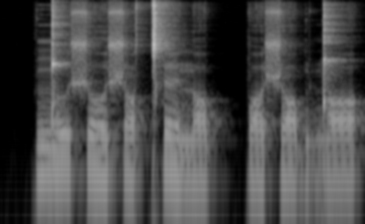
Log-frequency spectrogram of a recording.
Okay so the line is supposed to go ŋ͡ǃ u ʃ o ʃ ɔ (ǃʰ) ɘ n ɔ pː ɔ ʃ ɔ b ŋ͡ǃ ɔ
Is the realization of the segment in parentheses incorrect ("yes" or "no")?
yes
